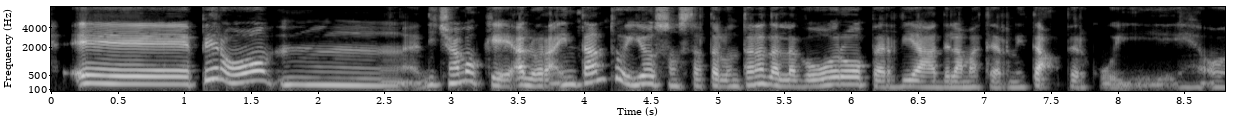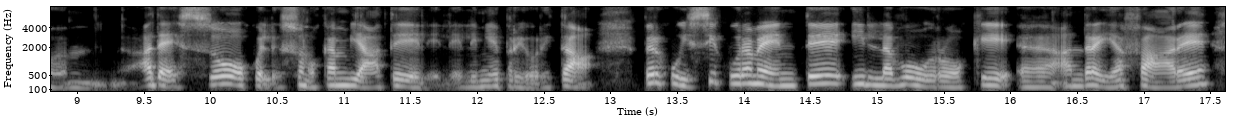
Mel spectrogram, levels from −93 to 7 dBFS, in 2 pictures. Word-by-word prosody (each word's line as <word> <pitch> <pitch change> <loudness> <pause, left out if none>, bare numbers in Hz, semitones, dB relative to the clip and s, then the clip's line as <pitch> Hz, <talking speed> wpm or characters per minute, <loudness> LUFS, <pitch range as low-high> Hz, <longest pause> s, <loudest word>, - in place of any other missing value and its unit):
Ehm, 230 -2 +3
però, 330 -2 +1
mhmm, 210 +2 -7
diciamo 255 +9 -3
che 190 -4 -2
allora 185 -3 0
intanto 275 - -2
io 235 +1 -2
son 185 -3 0
stata 180 +1 -1
lontana 205 +7 -4
dal 200 -4 -2
lavoro 200 +6 -2
per 160 -4 -6
via 160 -2 -3
della 155 0 -5
maternità 150 -1 -6
per 145 - -12
cui 205 +3 -19 0.2
ho, 150 -2 -13
mhmm, 145 +10 -20 0.3
adesso 205 +2 +4
quelle - - -6
sono 205 -2 +2
cambiate 185 -3 0
le 455 0 -18
le - - -17
le 155 +1 -14
mie 175 +2 -8
priorità; 150 -3 -1 0.4
per 260 0 +1
cui 225 -7 -4
sicuramente 240 - +4
il 225 -3 -5
lavoro 180 -7 -2
che, 200 -2 -1
uhm, 155 - -8
andrei 170 +3 0
a 175 - -2
fare, 175 +8 +3
200 Hz, 135 wpm, -21 LUFS, 170-230 Hz, 0.4 s, adesso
